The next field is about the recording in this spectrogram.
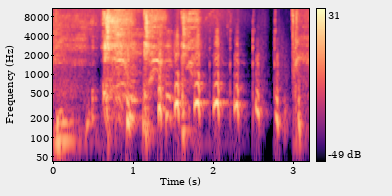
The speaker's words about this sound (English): Cough, man.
